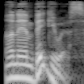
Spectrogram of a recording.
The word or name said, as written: unambiguous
